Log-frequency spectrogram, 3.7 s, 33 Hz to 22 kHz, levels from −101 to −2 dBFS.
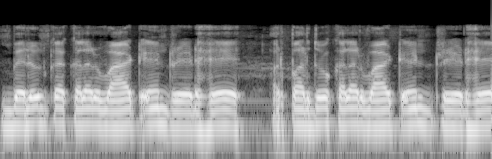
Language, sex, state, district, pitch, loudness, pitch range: Hindi, male, Jharkhand, Ranchi, 125 Hz, -15 LUFS, 120-130 Hz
